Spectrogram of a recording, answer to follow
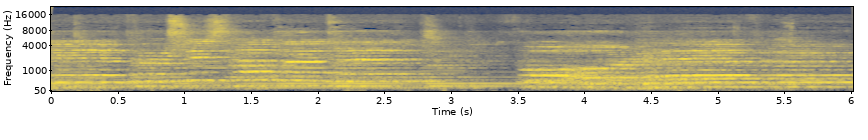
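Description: A church choir singing slowly in long held notes, with a louder new phrase coming in about halfway through.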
